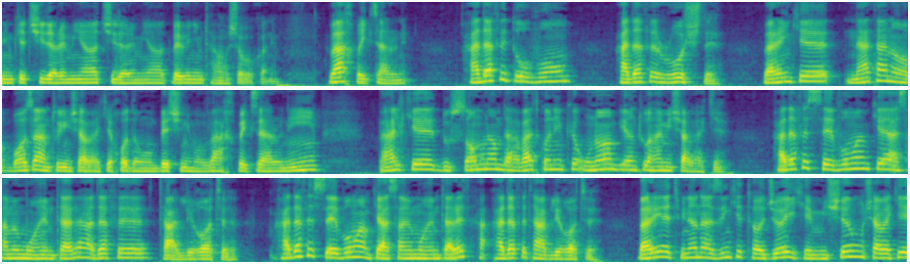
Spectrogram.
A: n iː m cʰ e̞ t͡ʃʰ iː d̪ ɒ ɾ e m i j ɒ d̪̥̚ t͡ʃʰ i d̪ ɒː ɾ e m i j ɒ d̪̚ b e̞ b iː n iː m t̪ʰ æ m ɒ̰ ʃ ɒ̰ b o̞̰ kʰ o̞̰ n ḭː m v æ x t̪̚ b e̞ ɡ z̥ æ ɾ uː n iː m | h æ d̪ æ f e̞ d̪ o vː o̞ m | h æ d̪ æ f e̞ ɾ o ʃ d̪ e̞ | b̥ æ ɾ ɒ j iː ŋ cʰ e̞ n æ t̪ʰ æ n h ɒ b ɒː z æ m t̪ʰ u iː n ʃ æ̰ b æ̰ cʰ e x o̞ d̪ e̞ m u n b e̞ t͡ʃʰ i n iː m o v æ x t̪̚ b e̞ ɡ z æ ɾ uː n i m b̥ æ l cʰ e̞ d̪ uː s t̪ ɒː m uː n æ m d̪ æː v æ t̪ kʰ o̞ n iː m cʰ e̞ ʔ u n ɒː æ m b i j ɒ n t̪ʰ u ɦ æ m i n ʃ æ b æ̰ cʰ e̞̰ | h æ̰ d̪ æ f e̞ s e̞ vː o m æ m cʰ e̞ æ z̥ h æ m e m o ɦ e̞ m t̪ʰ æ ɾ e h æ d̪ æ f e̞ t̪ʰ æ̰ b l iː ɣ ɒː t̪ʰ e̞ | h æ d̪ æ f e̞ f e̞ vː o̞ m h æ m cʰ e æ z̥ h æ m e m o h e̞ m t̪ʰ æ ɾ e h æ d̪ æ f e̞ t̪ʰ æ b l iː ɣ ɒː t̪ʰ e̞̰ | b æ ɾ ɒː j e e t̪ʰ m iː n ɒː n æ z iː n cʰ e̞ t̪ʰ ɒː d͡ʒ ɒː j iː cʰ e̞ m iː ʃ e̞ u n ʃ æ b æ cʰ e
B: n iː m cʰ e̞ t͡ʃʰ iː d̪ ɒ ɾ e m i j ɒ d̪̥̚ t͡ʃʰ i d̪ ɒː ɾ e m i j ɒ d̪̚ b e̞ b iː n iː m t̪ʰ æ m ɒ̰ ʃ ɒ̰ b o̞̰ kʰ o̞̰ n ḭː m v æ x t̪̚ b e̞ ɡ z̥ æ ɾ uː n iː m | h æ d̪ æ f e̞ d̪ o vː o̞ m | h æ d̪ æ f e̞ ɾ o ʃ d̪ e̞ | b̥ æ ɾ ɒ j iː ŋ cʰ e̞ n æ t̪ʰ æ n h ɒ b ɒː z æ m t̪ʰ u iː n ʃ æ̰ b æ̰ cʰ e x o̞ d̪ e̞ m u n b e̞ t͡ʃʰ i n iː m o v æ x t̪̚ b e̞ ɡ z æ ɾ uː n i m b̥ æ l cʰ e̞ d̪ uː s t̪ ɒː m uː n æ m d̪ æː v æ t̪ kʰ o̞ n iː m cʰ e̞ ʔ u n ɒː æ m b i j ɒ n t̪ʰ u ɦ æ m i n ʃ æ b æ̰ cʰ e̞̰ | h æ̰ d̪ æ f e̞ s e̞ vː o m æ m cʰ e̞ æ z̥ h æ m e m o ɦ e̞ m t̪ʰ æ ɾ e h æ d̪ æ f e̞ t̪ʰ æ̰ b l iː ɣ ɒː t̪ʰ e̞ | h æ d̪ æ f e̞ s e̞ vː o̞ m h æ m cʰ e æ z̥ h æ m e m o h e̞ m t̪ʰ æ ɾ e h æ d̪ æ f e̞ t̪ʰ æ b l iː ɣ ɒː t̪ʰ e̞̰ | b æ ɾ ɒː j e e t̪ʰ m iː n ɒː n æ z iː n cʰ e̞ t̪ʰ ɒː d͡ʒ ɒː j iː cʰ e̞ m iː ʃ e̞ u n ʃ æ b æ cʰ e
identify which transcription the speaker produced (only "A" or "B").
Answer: B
